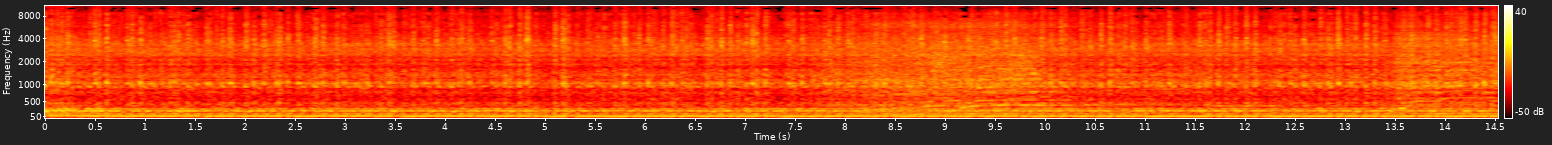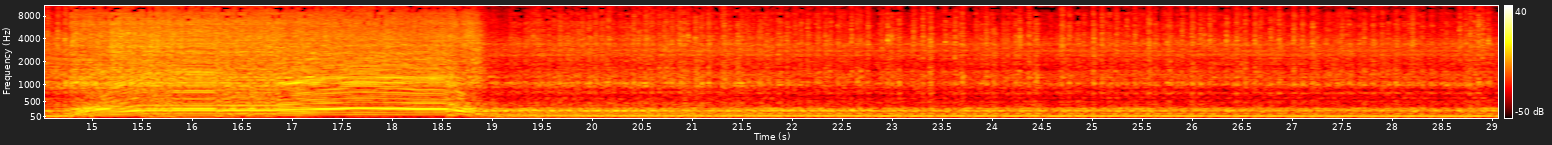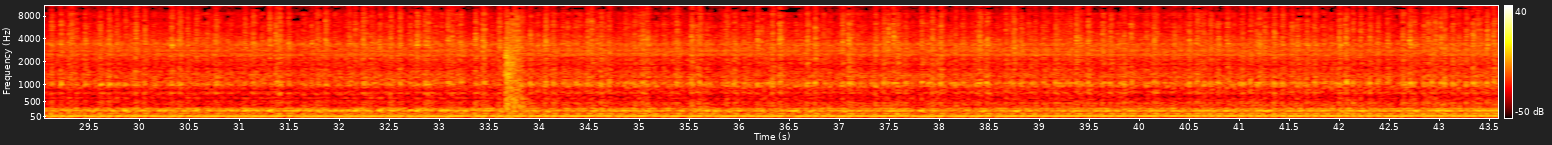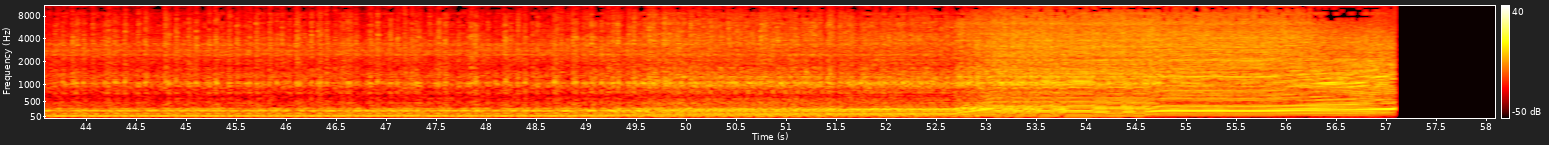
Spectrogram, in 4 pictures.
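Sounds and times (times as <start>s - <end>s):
truck engine idling and revving: 0.0s - 57.1s.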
